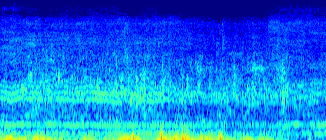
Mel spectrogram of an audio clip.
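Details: A honey bee collecting nectar from camellia petals in Namhae, Korea, gives a steady, humming wing buzz, with low rumbling gusts of wind underneath.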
